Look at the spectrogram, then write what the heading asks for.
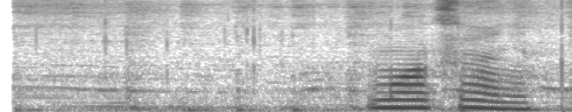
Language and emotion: Russian, neutral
